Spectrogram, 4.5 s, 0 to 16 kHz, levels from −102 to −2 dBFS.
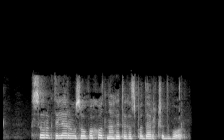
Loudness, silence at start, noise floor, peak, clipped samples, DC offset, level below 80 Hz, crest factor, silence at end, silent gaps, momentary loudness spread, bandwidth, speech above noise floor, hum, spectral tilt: -16 LUFS; 0.65 s; -65 dBFS; -2 dBFS; under 0.1%; under 0.1%; -62 dBFS; 14 dB; 0.85 s; none; 7 LU; 7.6 kHz; 50 dB; none; -5 dB/octave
